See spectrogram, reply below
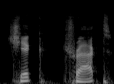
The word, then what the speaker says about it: Chick Tract: Yeah, so Dark Dungeons is a literal adaptation of a type of comic called correct me if I'm saying this wrong, Chick Tract. – Yes. – Correct.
